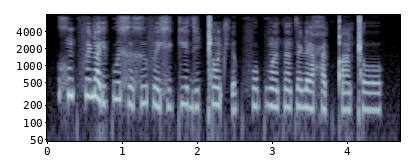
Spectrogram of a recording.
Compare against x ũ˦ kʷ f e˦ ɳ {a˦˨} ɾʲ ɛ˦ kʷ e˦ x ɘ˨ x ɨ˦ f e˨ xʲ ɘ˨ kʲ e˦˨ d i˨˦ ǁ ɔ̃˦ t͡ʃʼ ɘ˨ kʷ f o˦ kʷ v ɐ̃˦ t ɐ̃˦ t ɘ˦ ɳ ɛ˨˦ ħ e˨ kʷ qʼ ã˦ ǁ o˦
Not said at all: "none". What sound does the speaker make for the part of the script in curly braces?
a˨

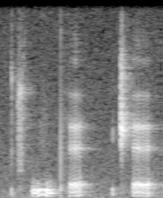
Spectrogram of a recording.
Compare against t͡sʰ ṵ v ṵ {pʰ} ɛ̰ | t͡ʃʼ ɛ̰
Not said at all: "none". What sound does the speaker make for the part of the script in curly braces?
pʰ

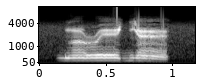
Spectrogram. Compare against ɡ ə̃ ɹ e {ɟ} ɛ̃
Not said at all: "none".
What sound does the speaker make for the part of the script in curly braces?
ɟ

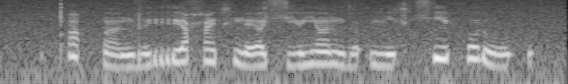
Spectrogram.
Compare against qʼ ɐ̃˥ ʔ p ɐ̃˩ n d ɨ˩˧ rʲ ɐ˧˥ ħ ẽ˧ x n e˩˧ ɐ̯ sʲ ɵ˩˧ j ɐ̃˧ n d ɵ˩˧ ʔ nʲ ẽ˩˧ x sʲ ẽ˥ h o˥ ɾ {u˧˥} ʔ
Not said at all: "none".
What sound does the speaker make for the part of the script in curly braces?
u˩˧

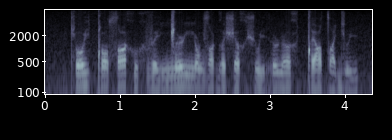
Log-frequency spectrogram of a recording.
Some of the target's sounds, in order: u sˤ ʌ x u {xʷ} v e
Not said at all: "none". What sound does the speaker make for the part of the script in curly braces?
x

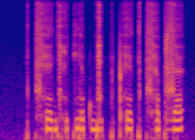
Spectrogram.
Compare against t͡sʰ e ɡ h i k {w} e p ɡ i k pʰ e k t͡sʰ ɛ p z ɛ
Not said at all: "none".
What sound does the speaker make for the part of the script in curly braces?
j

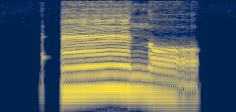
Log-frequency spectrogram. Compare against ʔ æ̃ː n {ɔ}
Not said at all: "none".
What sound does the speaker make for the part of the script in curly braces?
ɔ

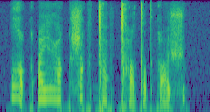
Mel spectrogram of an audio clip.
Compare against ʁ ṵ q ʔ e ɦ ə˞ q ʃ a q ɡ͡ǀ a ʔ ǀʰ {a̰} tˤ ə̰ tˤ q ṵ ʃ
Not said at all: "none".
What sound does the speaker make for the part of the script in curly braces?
ə̰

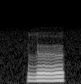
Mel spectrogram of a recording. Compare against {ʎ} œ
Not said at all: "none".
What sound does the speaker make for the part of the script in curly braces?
l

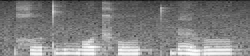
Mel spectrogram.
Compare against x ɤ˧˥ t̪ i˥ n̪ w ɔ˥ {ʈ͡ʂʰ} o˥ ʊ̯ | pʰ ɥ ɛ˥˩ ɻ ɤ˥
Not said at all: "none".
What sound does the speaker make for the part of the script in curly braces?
ʈ͡ʂʰ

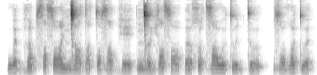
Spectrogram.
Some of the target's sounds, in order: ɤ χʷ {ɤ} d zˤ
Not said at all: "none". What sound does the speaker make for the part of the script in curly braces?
ɤ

